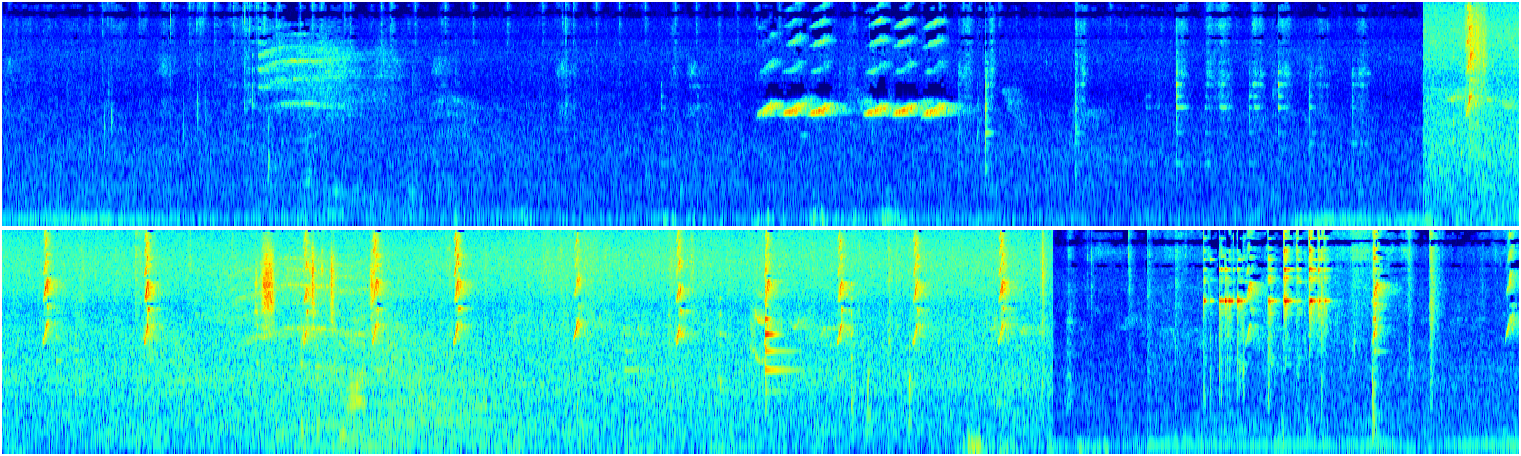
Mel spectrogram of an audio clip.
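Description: Outdoor ambience with a bird giving a quick series of chirps about eight seconds in. From about halfway, a louder stretch of steady hiss with sharp clicks runs for about ten seconds.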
